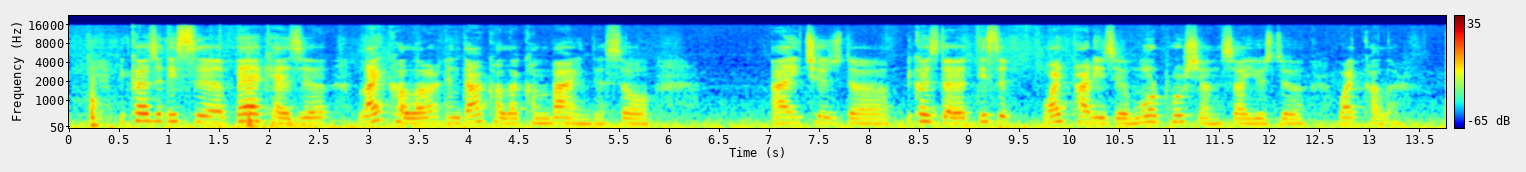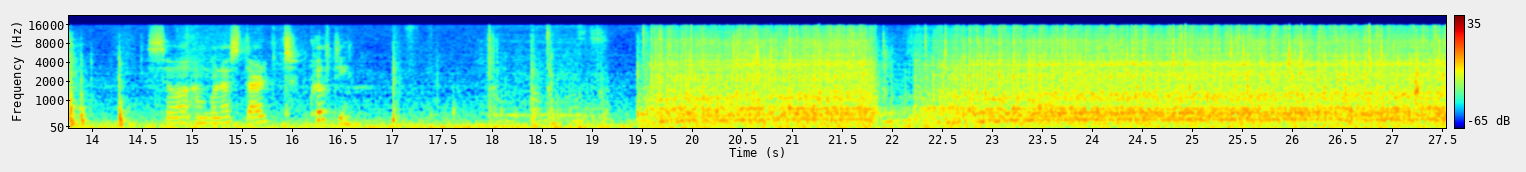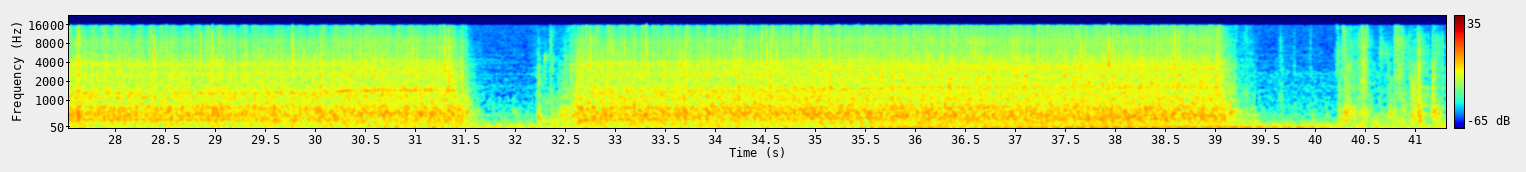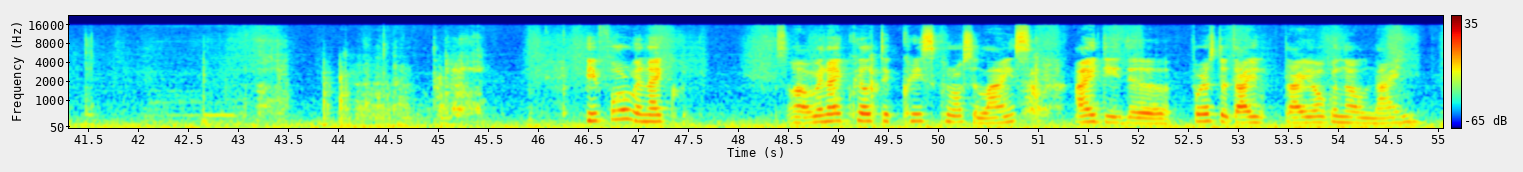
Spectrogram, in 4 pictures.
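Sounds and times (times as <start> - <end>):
sewing machine stitching: 19.4 - 31.6, 32.2 - 39.3.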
